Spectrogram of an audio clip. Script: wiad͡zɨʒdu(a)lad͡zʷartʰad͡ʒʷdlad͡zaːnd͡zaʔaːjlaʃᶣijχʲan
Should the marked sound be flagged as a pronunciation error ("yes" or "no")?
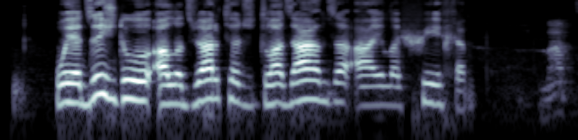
no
